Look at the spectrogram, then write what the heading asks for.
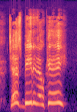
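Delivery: mock, very high-pitched put-on voice.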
